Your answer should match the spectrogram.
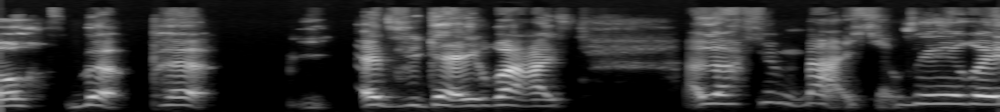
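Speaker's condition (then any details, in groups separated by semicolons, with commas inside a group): Cerebral palsy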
